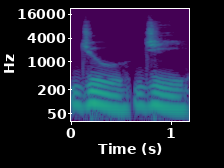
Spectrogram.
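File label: "juji", concatenated syllables; Affixing experiment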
